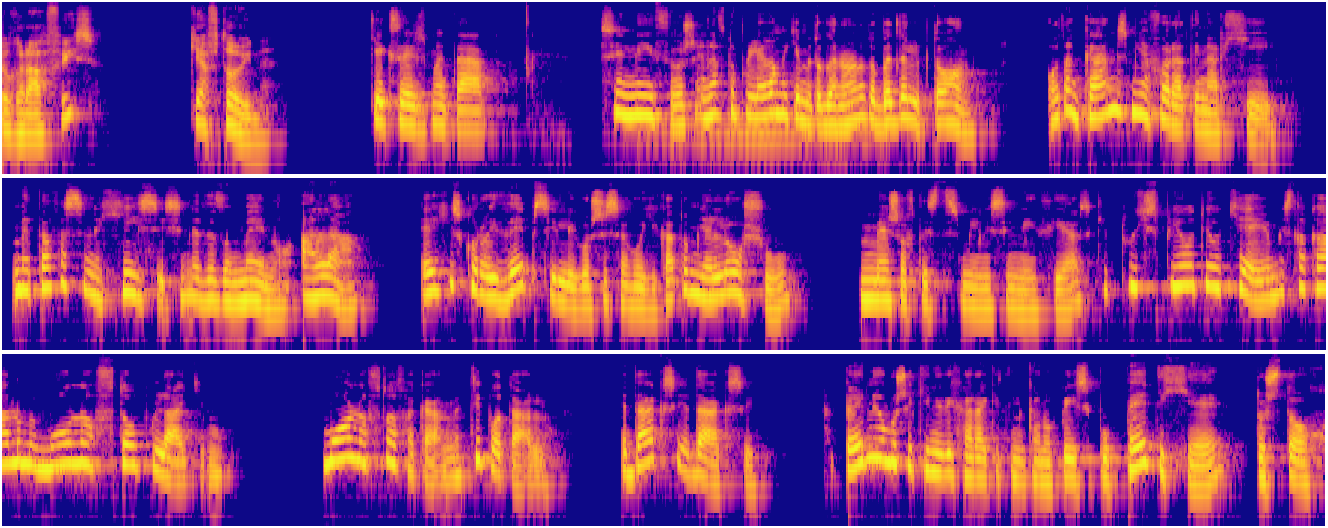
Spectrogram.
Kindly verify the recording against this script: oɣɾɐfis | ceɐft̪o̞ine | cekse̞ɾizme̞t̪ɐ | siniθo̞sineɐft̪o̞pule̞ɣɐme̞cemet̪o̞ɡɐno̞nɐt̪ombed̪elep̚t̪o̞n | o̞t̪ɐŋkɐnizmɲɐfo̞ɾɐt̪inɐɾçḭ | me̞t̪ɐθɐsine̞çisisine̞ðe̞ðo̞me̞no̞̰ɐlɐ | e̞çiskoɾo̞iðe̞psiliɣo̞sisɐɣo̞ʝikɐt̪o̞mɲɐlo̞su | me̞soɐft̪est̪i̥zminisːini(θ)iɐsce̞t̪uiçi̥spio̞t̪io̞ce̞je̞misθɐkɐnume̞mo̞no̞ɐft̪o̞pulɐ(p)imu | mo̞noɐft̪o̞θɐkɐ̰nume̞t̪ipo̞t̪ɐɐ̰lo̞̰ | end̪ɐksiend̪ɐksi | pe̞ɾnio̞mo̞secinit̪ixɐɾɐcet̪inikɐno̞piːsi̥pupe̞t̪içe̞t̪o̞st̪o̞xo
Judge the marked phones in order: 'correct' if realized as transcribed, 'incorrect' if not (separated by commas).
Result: correct, incorrect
